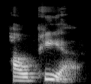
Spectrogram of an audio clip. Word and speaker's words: haupia: So it's pronounced haupia.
